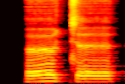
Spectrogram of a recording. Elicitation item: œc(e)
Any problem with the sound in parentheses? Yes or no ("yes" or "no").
yes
